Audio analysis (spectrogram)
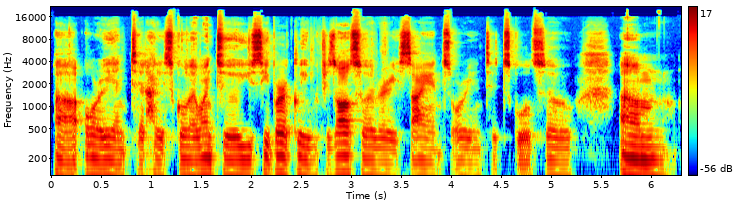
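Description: A man with a fairly low voice talks as an interview guest. His answers are conversational and reflective, coming haltingly with frequent pauses. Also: flat delivery. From born in Korea, raised in England and New York.

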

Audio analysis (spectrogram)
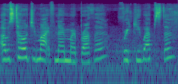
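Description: An actress playing an earnest, searching sister in a naturalistic audio drama. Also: female voice, sits high, fairly quick, slight background noise, close to an everyday voice. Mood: tentative.

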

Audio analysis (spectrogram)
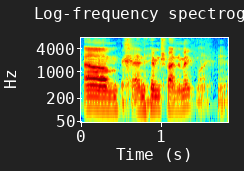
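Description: A man's voice: fairly low pitch, little pitch movement, a little fast, a bit bright. A man co-hosting a casual podcast, chatting in a laid-back way with some chuckles. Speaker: podcast co-host. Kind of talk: casual chat.

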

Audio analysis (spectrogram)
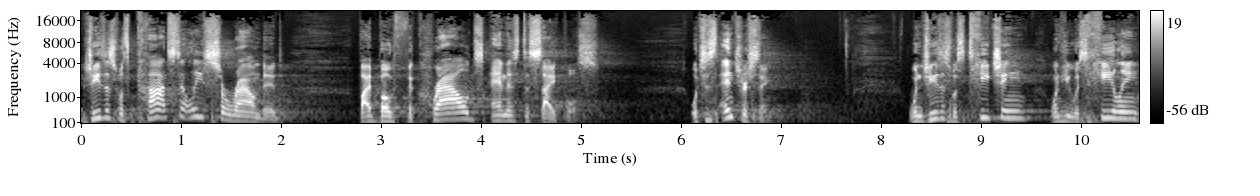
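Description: A man from North Carolina with a Southern accent, preaching casually to his church while raspy from a cold. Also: a little high, a bit bright, big-room sound. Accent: Southern American. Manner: casual, conversational preaching with frequent restarts. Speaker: pastor. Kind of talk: sermon. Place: church service in a hall.

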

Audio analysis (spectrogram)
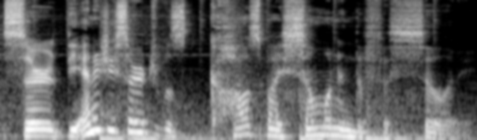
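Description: Casting: male actor as timid servant lad, hesitant, stammering, animated pitch, faint music beneath. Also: normal speed. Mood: cautiously confident. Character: nervous, stammering boy servant reporting to master.

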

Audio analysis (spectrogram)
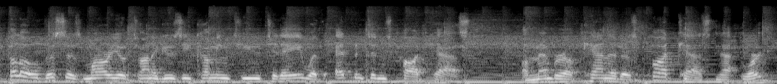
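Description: A man hosting a podcast, reading a polished intro and asking interview questions in a measured way. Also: medium pitch, music in the background. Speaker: podcast host.

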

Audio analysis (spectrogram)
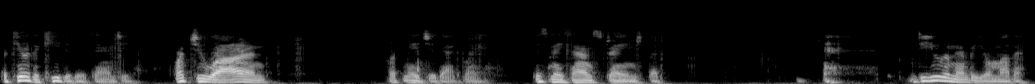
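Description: A suave, world-weary detective in an old radio play speaks in a low voice that swings expressively. He is wry and probing, heard through a tinny vintage broadcast. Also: huge pitch swings, unhurried, creaky, long pauses, breathy edge, exaggerated voice. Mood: earnest, pressing. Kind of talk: 1950s radio drama acting. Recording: tinny band-limited vintage radio recording.

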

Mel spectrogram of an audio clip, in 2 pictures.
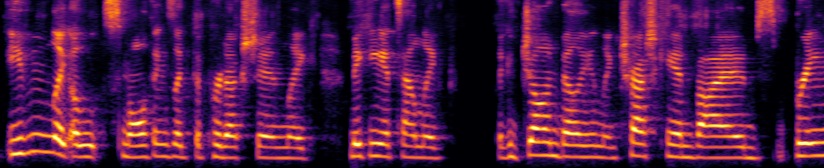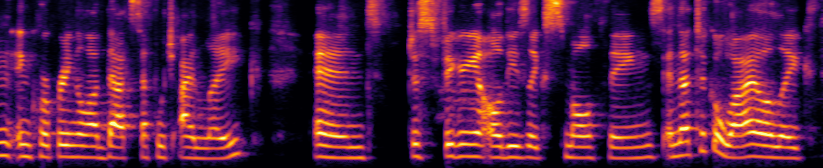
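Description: A woman's voice: mid-range voice, steady tone, normal speed, darkish tone. Casting: young woman, singer guest, chatty and filler-heavy. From Philadelphia. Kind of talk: casual interview chat.

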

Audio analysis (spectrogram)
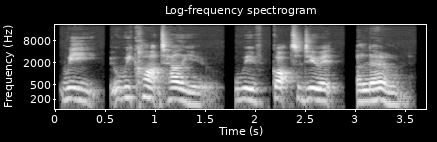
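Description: A woman voicing a burdened, evasive teenage boy in an audiobook, halting and strained with urgency. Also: mid-range voice, mellow, pitched above the performer's own voice, natural voice. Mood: careful, reluctant. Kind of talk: audiobook character voice.

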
